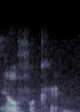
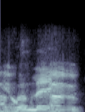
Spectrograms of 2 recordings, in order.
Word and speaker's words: Ilfracombe: Whenever it ends in like C-O-M-B-E, you don't. No B. It's Ilfracombe. They kept saying Ilfracombe and it was getting on my nerves.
